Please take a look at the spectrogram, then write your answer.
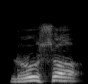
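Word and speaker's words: Rousseau: ruso que se escribe r o u s otra vez s e a u no me convienen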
